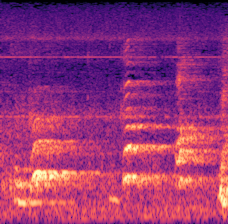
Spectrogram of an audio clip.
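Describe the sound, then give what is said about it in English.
A dog gives a quick run of high, yelping barks, about four bursts in a row, fairly loud with a slightly whiny, tonal edge, at a casting call in Coquitlam where dogs auditioned for the role of Sandy in Annie the Musical. “They're very talented pooches showing off their skills.”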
